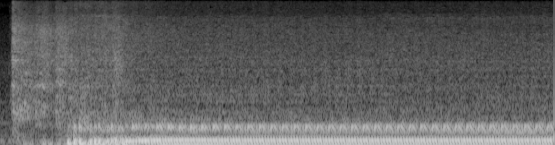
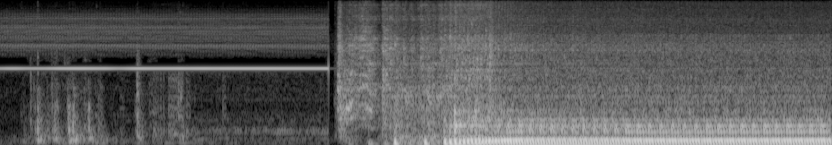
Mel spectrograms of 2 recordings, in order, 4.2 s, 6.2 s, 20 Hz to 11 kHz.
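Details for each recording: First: 1991 Toyota MR2 Turbo bought rough, fitted with a 2nd-gen 3S-GT turbo engine, a non-original turbo and homemade wiring. Quick starter whirr, then it fires at once and settles to a steady, even idle with no knocks or misses; a healthy start. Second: Toyota MR2 Turbo with 3S-GT engine, slightly overheating, started with sticky key: after a chime it cranks briefly, fires and settles into a loud, somewhat uneven low idle; engine runs rough.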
